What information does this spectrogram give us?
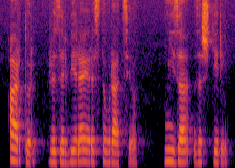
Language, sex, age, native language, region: Slovenian, female, 30-49, Slovenian, Savinja region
